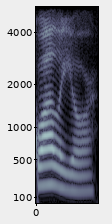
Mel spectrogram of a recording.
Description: (gwälē-ôr)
